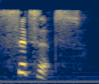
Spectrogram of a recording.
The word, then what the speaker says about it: tsiytsiyts: It's a real strange word. I get a kick out of it. Tsitsits. I'm going to spell it. T-S-I-Y-T-S-I-Y-T-S. It's almost as strange as Mississippi.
